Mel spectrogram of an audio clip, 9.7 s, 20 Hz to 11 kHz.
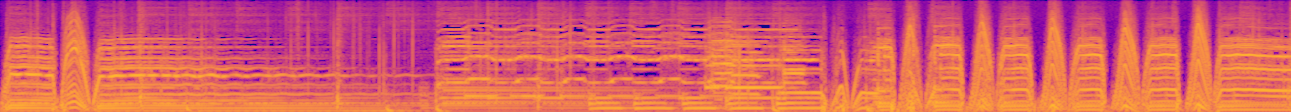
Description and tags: stuped scrach22
80, bpm, loop, record, scrach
